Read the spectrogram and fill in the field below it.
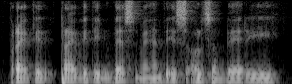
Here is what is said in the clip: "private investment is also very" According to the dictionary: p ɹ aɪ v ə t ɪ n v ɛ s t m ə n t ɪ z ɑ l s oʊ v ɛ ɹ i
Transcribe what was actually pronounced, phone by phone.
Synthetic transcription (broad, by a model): p ɹ aɪ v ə t ɪ n v ɛ s t m ə n t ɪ s ɑ l s oʊ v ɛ ɹ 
